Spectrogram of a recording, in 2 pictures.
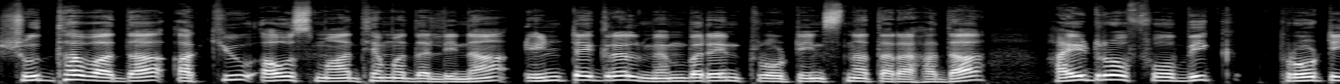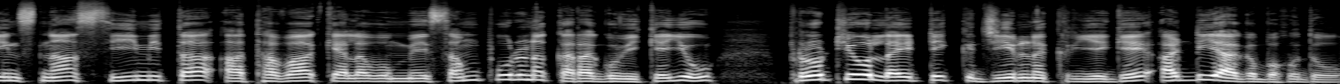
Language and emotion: Kannada, neutral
